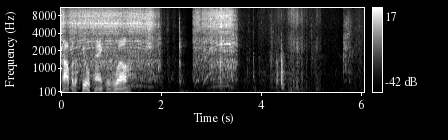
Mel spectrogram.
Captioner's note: drilling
